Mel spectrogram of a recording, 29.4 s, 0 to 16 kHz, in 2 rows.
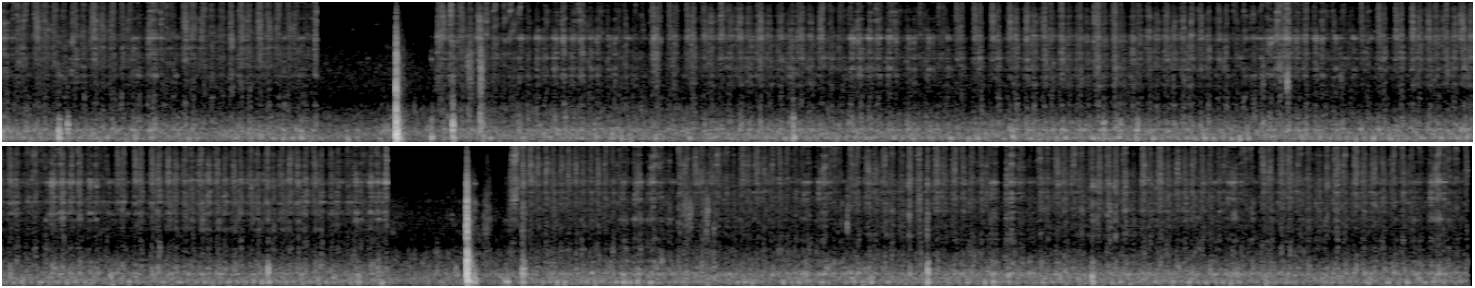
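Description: Sharpening stone on a guided-rod knife sharpener (Hapstone R2) stroked back and forth along a steel knife edge: a steady, fast, fine scraping. Two sharp knocks stand out, about four seconds in and again just before twenty seconds.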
